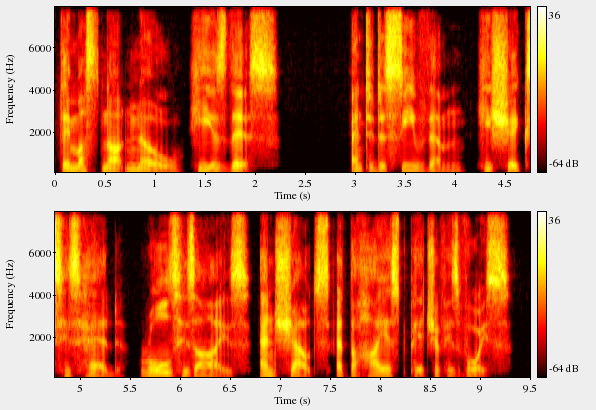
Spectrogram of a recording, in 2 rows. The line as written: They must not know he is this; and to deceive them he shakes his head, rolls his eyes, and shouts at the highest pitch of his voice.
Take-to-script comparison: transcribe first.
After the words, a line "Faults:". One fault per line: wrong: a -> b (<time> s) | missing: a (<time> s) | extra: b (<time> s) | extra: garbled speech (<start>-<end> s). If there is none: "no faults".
They must not know he is this; and to deceive them he shakes his head, rolls his eyes, and shouts at the highest pitch of his voice.
Faults:
no faults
